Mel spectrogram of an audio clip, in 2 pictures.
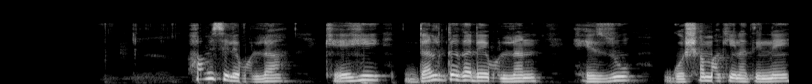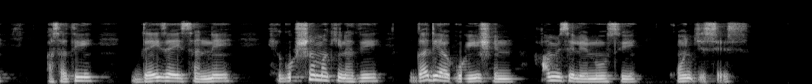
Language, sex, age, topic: Gamo, female, 18-24, agriculture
